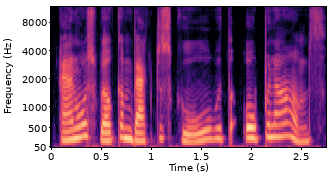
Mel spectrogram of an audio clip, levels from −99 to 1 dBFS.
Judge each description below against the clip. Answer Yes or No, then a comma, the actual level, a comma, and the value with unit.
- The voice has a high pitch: Yes, high, 235 Hz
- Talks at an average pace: Yes, average, 195 wpm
